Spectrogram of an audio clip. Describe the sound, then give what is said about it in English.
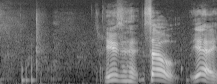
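A dog whimpers and whines in the background in three drawn-out, wavering cries, preceded by a few soft, quick huffs of heavy breathing. “The podcasters don't want to listen to you heavy breathing in the background.”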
